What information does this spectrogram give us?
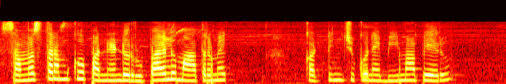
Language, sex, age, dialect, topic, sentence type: Telugu, female, 41-45, Central/Coastal, banking, question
